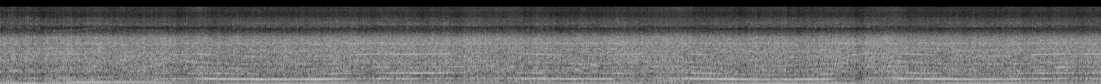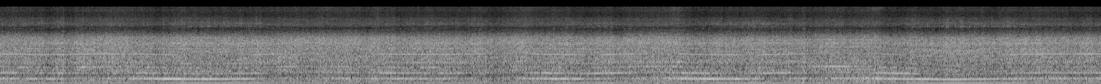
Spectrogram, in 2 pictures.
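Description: Tractor-driven Celmak stationary silage chopper running at speed, chopping maize stalks and blowing the chopped silage out of its spout. It rises in pitch in the first second or so as it comes up to speed, then holds a steady whine. The whine briefly sags and recovers every second or two as each armful of stalks is fed in and loads the machine.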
